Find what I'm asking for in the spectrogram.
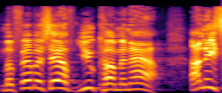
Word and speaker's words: Mephibosheth: Meth, I can't even say his name. Mephibosheth, tell him, grab him and say, come on, Mephibosheth, you coming out.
